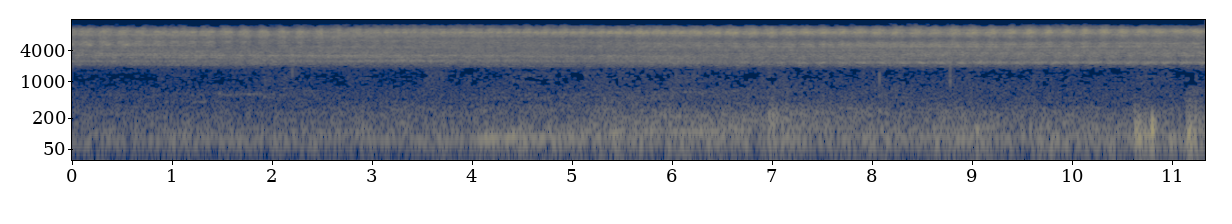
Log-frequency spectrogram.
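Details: Bear cicadas, locally called washiwashi and growing in number, singing from trees and also from grass: a dense, high, buzzing chorus throbbing in steady pulses, roughly two and a half per second, getting slightly louder toward the end.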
